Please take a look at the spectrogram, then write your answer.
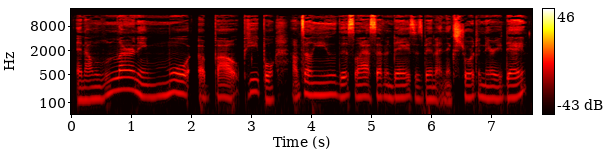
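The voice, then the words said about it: Hoarse voice. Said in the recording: “That's why I'm still hoarse.”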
